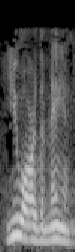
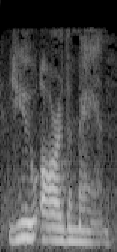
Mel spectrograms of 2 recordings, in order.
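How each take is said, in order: First: Said in the usual way. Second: Slow, much softer and lower, heavy and grave; solemn accusation. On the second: Retold or imitated. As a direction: drop it slowly and quietly like a final verdict. Prophet's accusing verdict line.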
